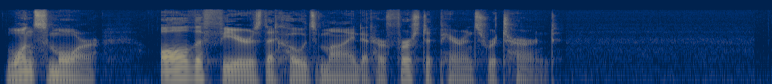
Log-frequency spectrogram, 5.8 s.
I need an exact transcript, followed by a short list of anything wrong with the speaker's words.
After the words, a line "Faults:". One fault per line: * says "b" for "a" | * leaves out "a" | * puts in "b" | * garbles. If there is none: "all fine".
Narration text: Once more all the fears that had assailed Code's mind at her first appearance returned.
Once more all the fears that Code's mind at her first appearance returned.
Faults:
* leaves out "had assailed"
